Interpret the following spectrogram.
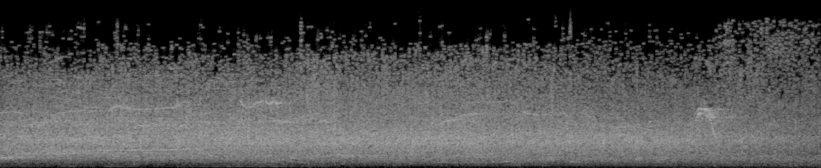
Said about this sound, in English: Let's have a round of applause for the Western Conference All-Star.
